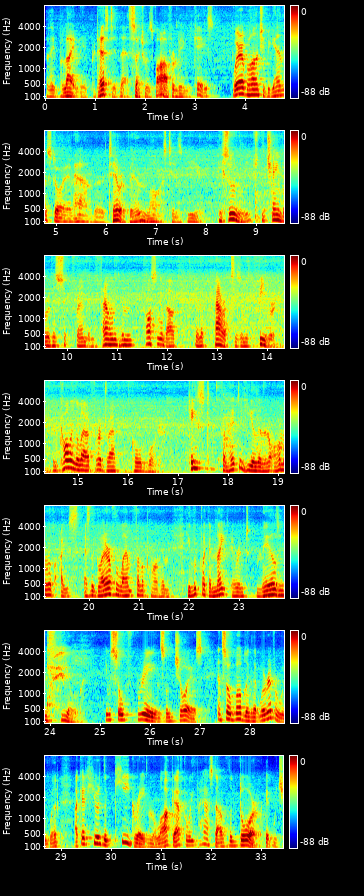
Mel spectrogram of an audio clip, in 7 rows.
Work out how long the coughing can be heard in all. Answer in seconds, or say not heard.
2 s.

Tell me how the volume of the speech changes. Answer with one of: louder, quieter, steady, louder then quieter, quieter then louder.
steady.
